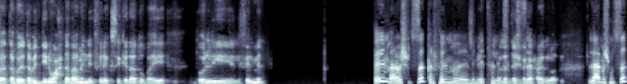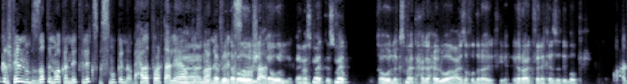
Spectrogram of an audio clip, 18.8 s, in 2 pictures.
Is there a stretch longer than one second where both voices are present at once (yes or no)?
yes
